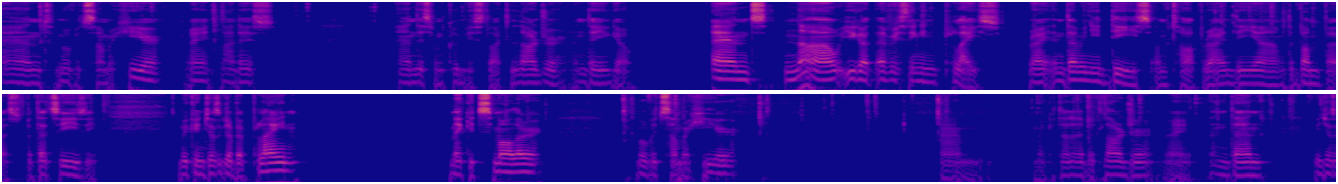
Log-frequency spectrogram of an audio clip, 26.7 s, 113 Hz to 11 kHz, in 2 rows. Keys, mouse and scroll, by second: 0.4 g, 1.5 click, 2.2 r, 3.0 click, 3.7 click, 4.1 s, 4.7 click, 5.3 scroll down 1, 5.6-6.9 middle drag, 7.1 middle click, 8.2-8.9 middle drag, 9.2 KP_5, 9.4 middle click, 9.7-10.4 middle drag, 10.9 click, 11.3 alt+middle click, 11.6 alt+middle click, 11.9 alt+middle click, 12.2 KP_5, 12.7 middle click, 12.9 middle click, 13.2 middle click, 13.7 middle click, 14.3 shift+a, 15.7 click, 16.7 s, 18.0 click, 18.5 alt+middle click, 19.6-22.8 typing, 21.6 click, 23.7 drag, 24.2 shift+middle click, 24.6 g, 25.3 click, 25.6 alt+middle click, 25.9 alt+middle click, 26.4 shift+middle click.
